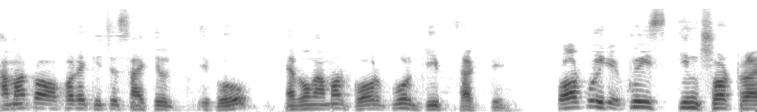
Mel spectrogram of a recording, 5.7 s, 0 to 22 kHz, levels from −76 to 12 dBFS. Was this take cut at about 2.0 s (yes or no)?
yes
